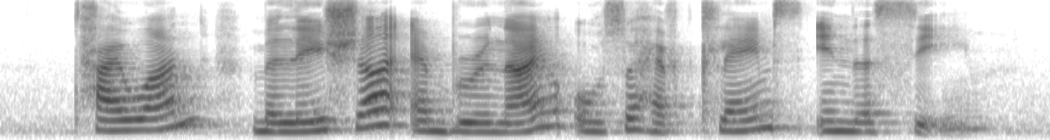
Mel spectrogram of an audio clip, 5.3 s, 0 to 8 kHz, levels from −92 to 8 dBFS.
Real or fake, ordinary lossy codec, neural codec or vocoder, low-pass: real; none; none; none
